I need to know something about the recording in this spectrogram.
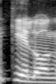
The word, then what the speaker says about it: Keylong: है, दोनों नदी मिलेंगी केलोंग में। इसकी स्पेलिंग एक्चुअली में KEY है, KEYLONG है। कीलोंग नाम की जगह है हिमाचल प्रदेश में, जहाँ पे चेनाब नदी दोनों नदियों के मिलने से बनती है।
